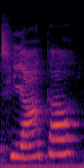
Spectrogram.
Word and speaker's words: Tianka: i think it is is it tianka is that how you say her name yes yes i said it right go me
